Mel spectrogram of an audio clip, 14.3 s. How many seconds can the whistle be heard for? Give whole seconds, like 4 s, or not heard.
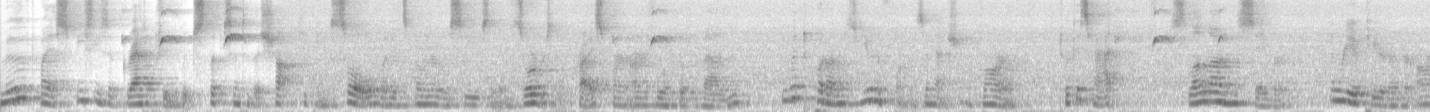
3 s.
